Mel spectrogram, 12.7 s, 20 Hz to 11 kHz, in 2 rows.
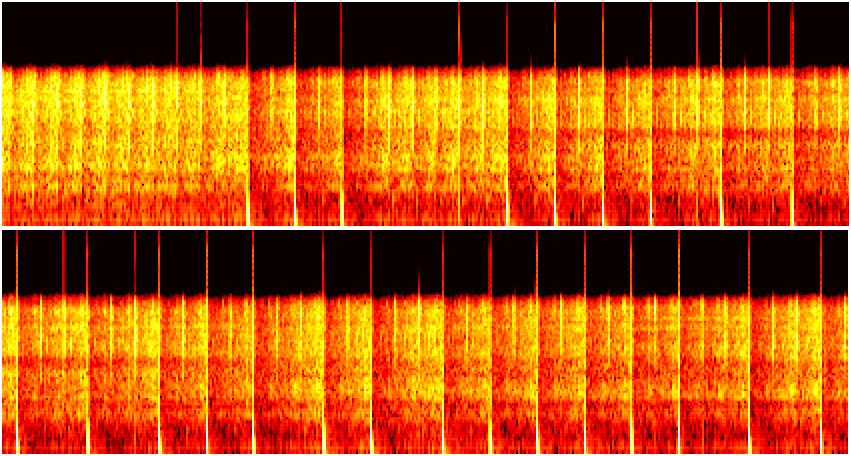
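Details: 2006 Dodge Charger SRT-8, top right of the engine viewed from the front: sharp, regular ticking about three times a second over steady idle, unchanged at any speed or revs; stuck top right lifter, confirmed when fixed.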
